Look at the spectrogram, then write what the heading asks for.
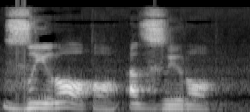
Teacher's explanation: az-zirata dengan zai ismam. Huruf zai yang condong ke huruf shad. Bukan zi tapi zi.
